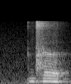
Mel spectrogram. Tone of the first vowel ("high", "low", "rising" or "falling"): low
